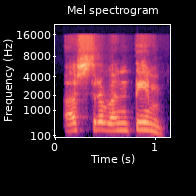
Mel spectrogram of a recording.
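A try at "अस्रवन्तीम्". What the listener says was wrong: अस्त्र नहीं था ना, अस्त्रवंतिम है। ये स्र है, स्त्र नहीं है।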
